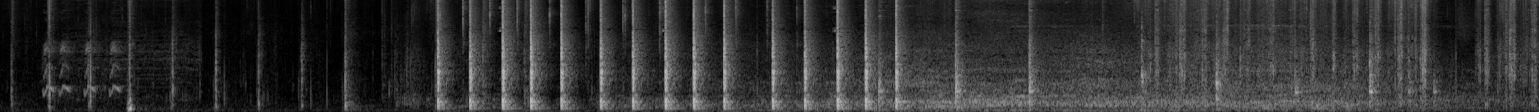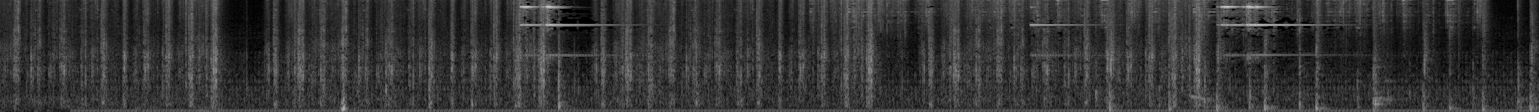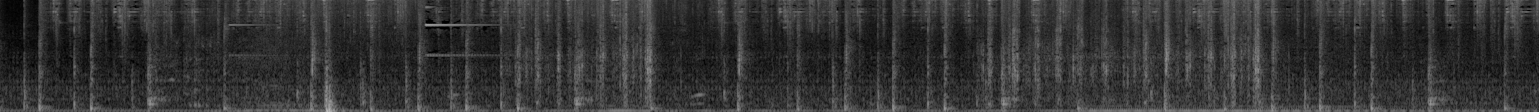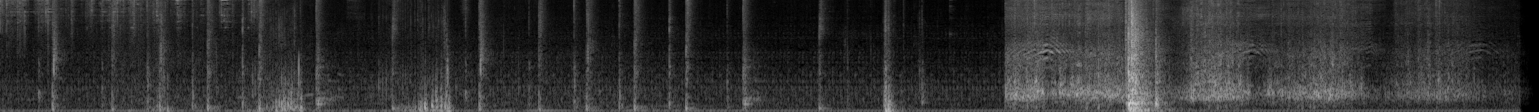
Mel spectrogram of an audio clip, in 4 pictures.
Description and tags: Sonic Postcard SPS Isolde
Belgium, Postcard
